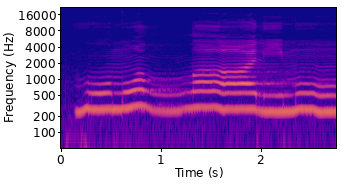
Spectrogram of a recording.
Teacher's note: Kemudian dha hukumnya mad tabi'i karena ada huruf dha yang barisnya fathah berdiri. Cara membunyikannya dipanjangkan 2 harokat.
